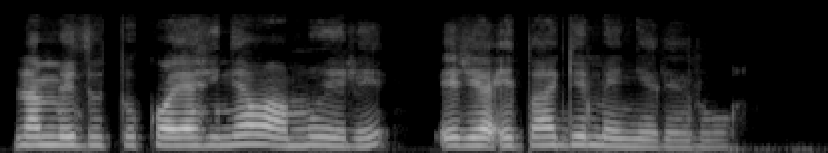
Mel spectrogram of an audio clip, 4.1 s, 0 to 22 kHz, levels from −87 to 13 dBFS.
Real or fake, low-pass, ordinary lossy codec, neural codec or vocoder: fake; 14.4 kHz; MP3, 96 kbps; codec, 32 kHz, 1.9 kbps, SNAC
